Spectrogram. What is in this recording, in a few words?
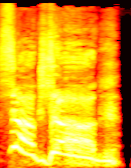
Male Orc, Attack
